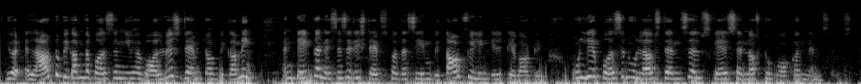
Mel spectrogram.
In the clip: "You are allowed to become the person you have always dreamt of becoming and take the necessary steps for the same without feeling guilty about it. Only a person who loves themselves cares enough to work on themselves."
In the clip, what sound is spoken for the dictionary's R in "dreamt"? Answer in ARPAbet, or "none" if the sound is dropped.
none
